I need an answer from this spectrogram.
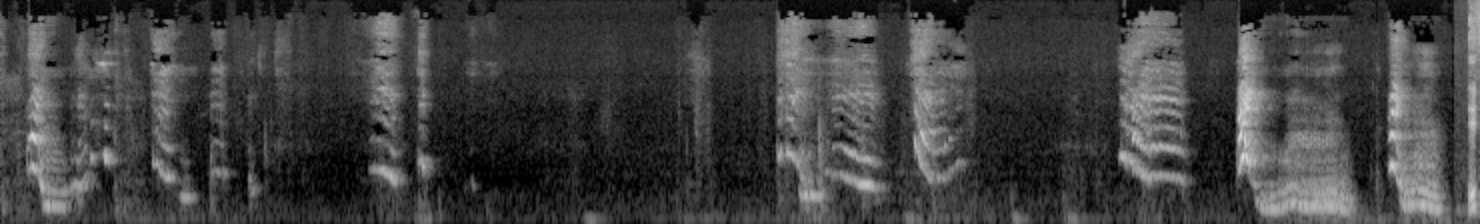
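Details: Dog confused by its owner disguised as another dog gives a run of thin, falling whimpers and yelps with pauses between them, then rougher, breathy whining toward the end.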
